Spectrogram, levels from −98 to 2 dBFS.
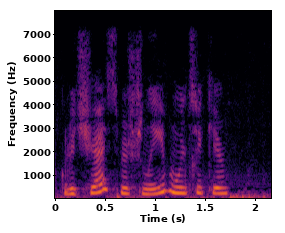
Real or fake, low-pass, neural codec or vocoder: real; 7.2 kHz; none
